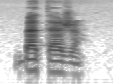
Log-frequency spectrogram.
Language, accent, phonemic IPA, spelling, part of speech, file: French, France, /ba.taʒ/, battage, noun, LL-Q150 (fra)-battage.wav
- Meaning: hype, publicity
